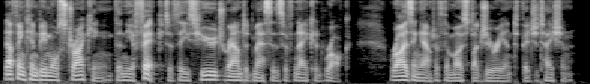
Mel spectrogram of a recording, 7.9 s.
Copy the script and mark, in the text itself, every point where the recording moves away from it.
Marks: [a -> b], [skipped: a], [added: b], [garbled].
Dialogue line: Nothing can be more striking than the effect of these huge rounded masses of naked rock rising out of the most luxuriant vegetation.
Nothing can be more striking than the effect of these huge rounded masses of naked rock rising out of the most luxuriant vegetation.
